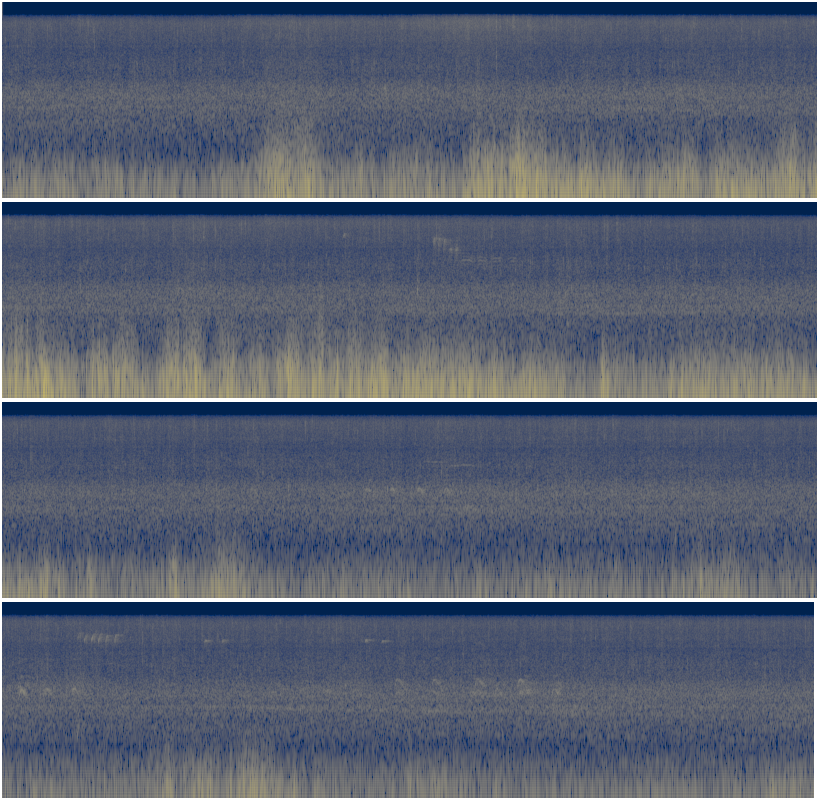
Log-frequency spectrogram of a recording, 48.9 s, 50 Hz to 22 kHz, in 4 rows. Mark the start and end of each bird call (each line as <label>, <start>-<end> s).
Black-capped Chickadee (Poecile atricapillus), 18.6-20.2 s
Black-capped Chickadee (Poecile atricapillus), 30.6-31.7 s
American Crow (Corvus brachyrhynchos), 36.4-38.1 s
Black-capped Chickadee (Poecile atricapillus), 37.6-40.3 s
Black-capped Chickadee (Poecile atricapillus), 41.9-42.7 s
American Crow (Corvus brachyrhynchos), 42.5-45.4 s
